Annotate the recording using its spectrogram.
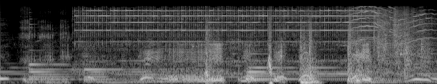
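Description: Bedside alarm clock bell ringing continuously, starting about a second in and cutting off near the end.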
